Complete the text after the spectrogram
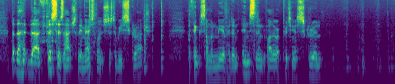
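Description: A screwdriver scrapes against a plastic cover.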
